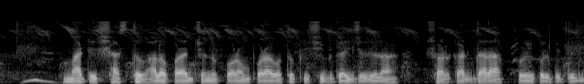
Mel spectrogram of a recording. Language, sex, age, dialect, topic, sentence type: Bengali, male, 18-24, Northern/Varendri, agriculture, statement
